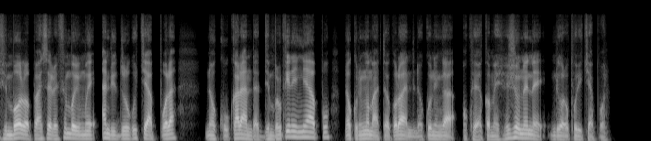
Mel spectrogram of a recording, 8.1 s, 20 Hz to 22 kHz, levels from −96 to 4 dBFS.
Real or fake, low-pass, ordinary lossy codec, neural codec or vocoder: fake; 14.4 kHz; none; autoencoder, 48 kHz, 32 numbers a frame, DAC-VAE, trained on Japanese speech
